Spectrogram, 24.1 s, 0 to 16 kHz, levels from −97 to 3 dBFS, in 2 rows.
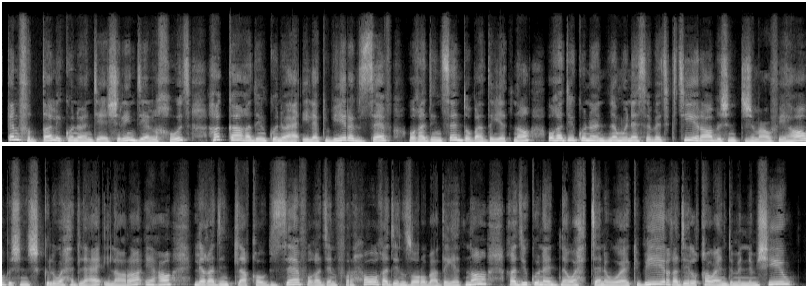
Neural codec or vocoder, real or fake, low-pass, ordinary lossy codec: autoencoder, 48 kHz, 128 numbers a frame, DAC-VAE, trained on Japanese speech; fake; 14.4 kHz; AAC, 48 kbps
